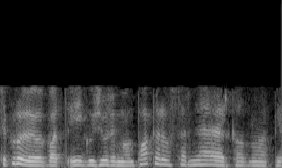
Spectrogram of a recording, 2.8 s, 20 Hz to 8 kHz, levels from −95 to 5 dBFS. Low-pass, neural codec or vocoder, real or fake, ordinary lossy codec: 7.2 kHz; codec, 24 kHz, 3 kbps, HILCodec; fake; AAC, 16 kbps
